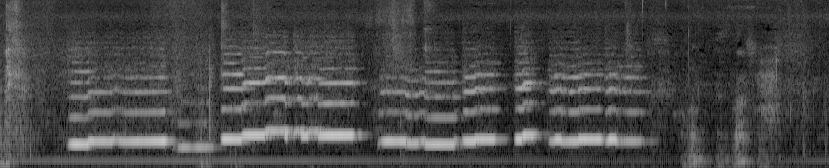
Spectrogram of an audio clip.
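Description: A frula, the Serbian wooden duct flute, playing a short, simple melody of held notes that move in small steps, with a couple of brief breaks. The melody stops about a second and a half before the end.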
